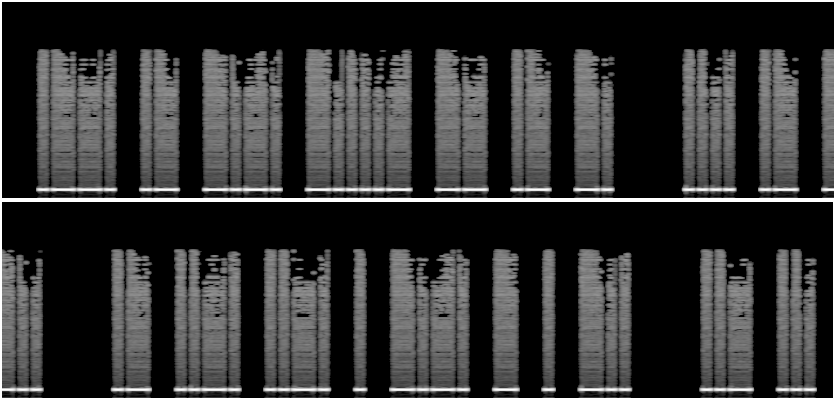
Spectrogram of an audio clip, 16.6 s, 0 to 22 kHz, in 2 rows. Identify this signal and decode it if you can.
Morse code, heard as a keyed tone, about 18 wpm, spaced as for 15 wpm, 1000 Hz. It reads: PAC-MAN HAD AFFECTED US
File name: qotdfiles / 15wpm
